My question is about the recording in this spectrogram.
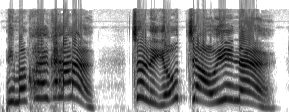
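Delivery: high excited shout of discovery. Acted. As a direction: call everyone over, thrilled. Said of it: "罗拉大喊说". (兴奋地大喊)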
